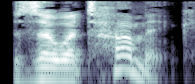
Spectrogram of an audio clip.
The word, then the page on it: zootomic: British English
